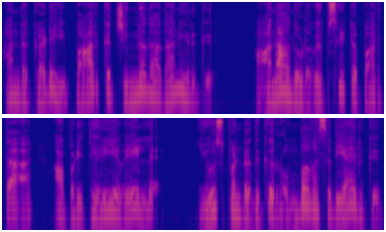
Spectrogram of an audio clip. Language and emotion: Tamil, surprised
